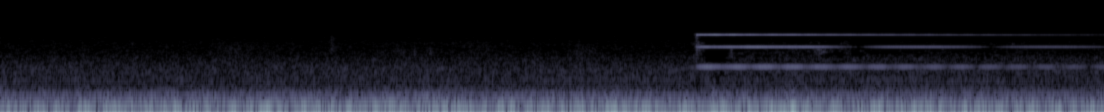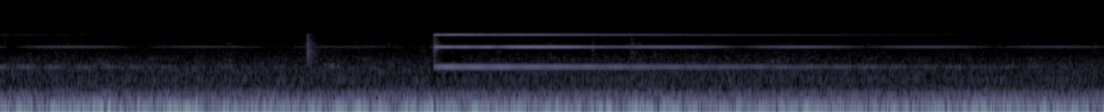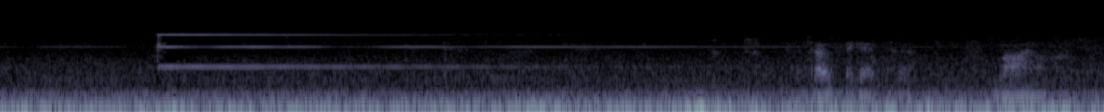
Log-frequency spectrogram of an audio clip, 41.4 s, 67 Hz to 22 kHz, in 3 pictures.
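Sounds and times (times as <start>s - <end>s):
low constant hum: 0.0s - 41.3s
meditation gong ringing: 8.7s - 29.0s, 29.6s - 38.6s.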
